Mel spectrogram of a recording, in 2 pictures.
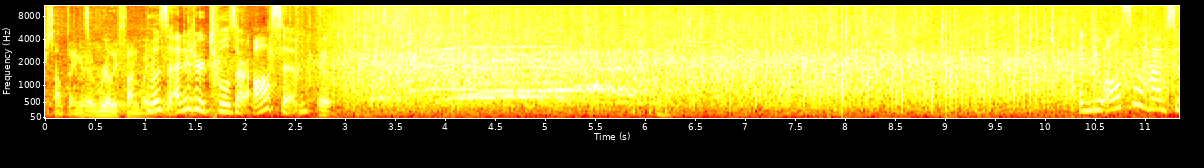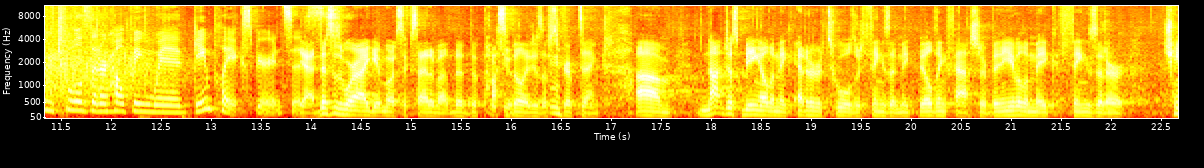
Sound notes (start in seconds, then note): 8.7 cheering; 9.5 applause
